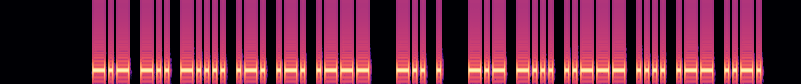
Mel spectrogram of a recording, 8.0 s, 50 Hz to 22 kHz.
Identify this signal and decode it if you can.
Morse code, heard as a keyed tone, about 32 wpm, 700 Hz. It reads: KD6RRJ DE KB2HWF
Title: USA Callsign DE Callsign - 6 Characters - 30wpm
